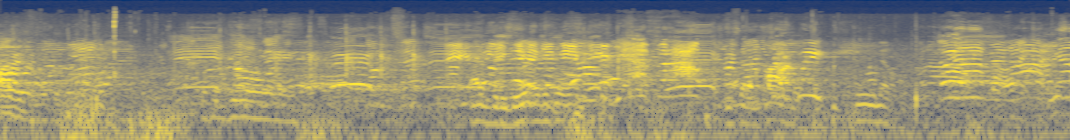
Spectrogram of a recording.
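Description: Several distant voices talking and calling out over one another: chatter from players in the dugout and spectators around a baseball field.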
